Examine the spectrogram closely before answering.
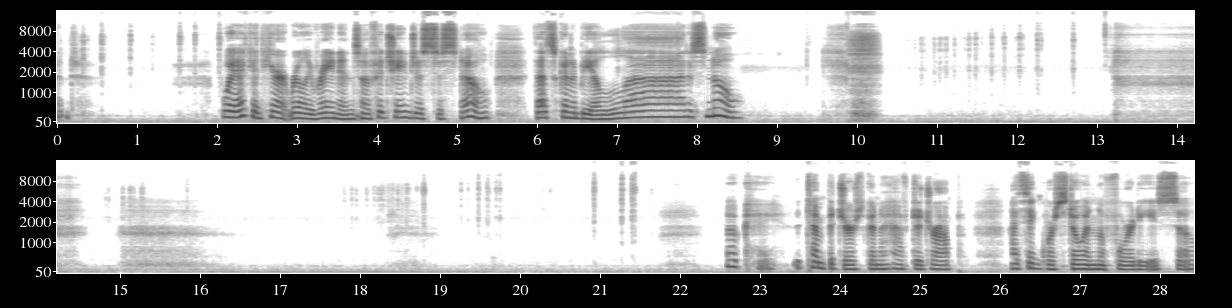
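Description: Small scissors snip through paper.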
